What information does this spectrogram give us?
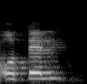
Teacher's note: palabras agudas y llevan el acento en la última sílaba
